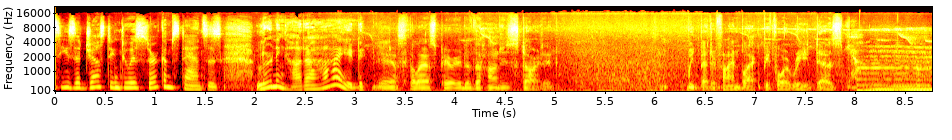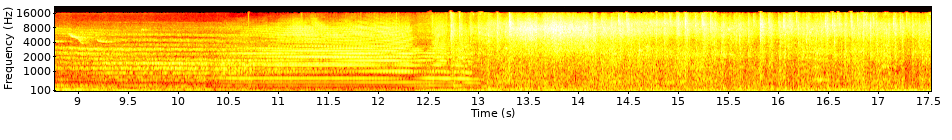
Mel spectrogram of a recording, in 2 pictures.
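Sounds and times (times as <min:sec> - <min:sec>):
speech: 0:00.0 - 0:05.5, 0:06.3 - 0:08.8
elevated train horn blaring: 0:08.0 - 0:13.7
elevated train roaring past: 0:08.0 - 0:17.5
metallic rattle of train cars passing overhead: 0:11.0 - 0:17.5.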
